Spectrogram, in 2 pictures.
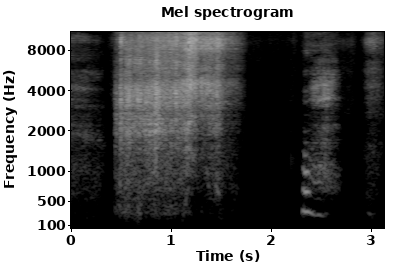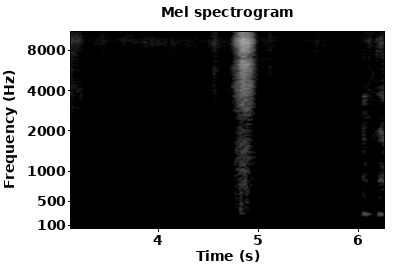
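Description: A loud nose blow from someone with a streaming runny nose: one long, forceful honking blast, followed by several shorter, sharper snorts spaced out with silence between them.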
